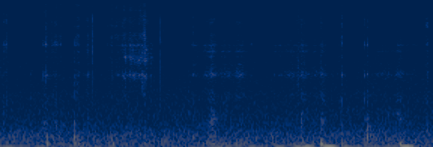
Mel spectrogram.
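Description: A small pointed plastic digging tool, held in the fingertips, scrapes and scratches loose crumbs away from a hard, solid beige plaster block set in a shallow green tray. Quiet, irregular gritty rasps and bright crumbly scratches come in short bursts over a low, dull rumble.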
